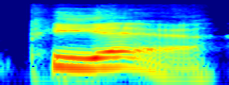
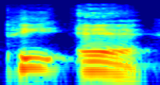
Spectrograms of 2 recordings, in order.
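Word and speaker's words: פאר: in hebrew is pronounced pierre and it's not the french name pierre but it's a hebrew word which is p apostrophe e r p air and it refers to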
